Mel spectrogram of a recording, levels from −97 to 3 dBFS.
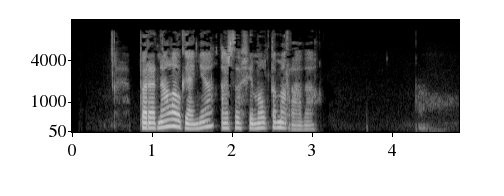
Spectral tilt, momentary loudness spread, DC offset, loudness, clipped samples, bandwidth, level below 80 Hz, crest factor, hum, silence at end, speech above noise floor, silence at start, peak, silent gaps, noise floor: -5 dB/octave; 19 LU; under 0.1%; -25 LUFS; under 0.1%; 11.5 kHz; -74 dBFS; 22 dB; none; 1.8 s; 52 dB; 0.5 s; -4 dBFS; none; -76 dBFS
